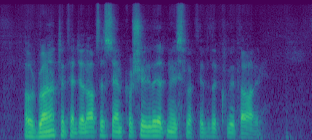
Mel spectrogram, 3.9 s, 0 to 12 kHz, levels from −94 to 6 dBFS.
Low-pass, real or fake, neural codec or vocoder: 10.8 kHz; fake; codec, 16 kHz in and 24 kHz out, 0.6 kbps, FocalCodec, streaming, 2048 codes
